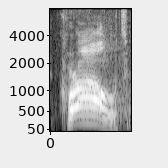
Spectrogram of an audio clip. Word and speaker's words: crowd: students English pronunciation right three words Cloud the sky crowd a group of people and cow you know animals because they cannot pronounce it properly and kind of uh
